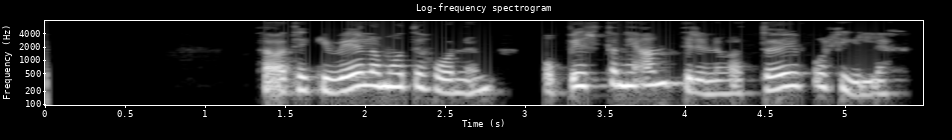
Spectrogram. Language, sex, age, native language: Icelandic, female, 30-39, Icelandic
